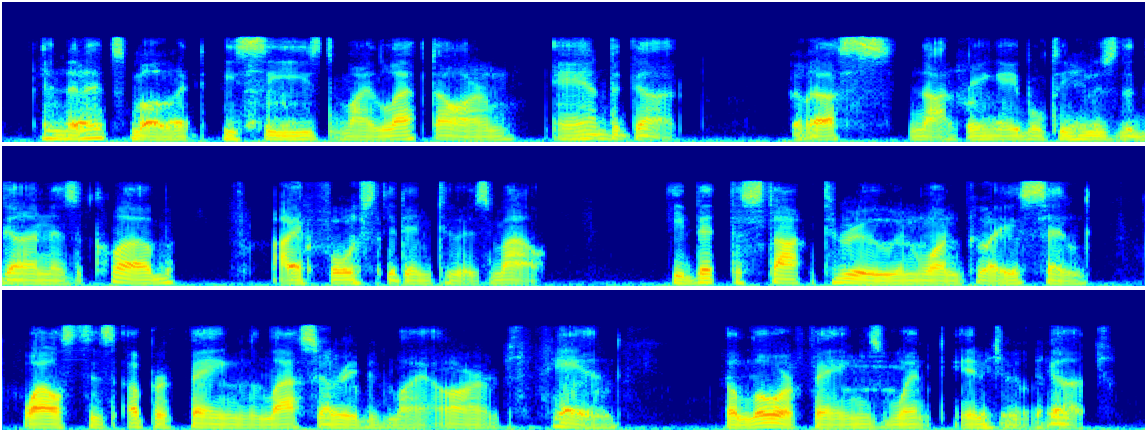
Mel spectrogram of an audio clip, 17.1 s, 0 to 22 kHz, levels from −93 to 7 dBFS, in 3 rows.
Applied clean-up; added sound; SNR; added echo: neural diffusion model UNIVERSE++.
